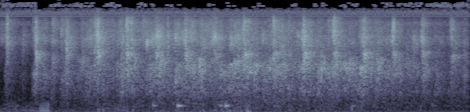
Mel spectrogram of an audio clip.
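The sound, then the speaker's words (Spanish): Audience applause rings out at a talk on politics and economics, a steady wash of many hands clapping that holds at an even, moderate level for several seconds without voices. “Ese aplauso para vos, te digo, cada vez te sale mejor”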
